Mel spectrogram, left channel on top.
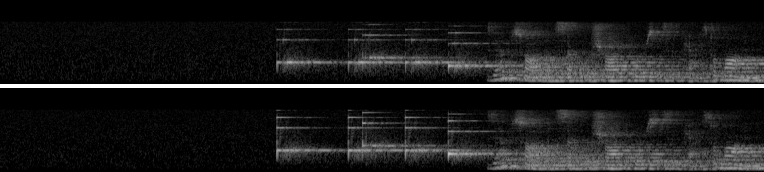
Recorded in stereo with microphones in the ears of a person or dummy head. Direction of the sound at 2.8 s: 75° right (ahead or behind).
